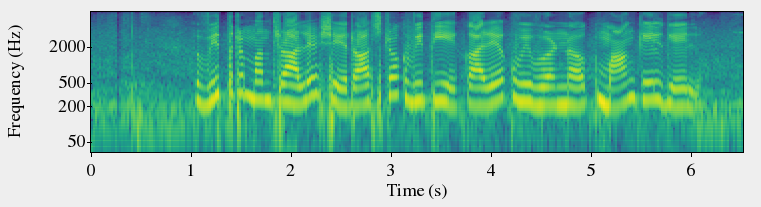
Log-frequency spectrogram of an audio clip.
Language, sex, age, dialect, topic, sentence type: Maithili, female, 25-30, Southern/Standard, banking, statement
